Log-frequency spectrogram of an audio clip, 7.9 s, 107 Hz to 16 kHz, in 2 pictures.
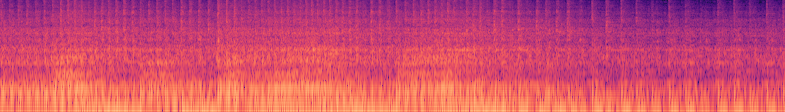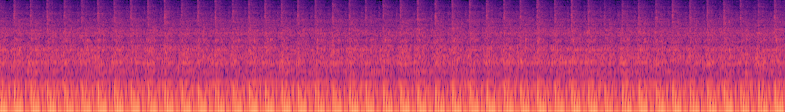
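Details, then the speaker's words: Honda XR250 single-cylinder after engine rebuild, first start with lots of oil on piston, starting fluid used: a few rough revs as it catches, then steady even beat about four pulses a second; runs clean. "all right it sounded good took a bit to start but i had had a lot of oil in the when i put the piston in a lot of oil engine oil i put in there"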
